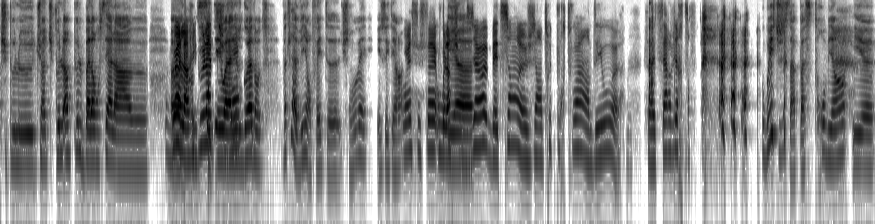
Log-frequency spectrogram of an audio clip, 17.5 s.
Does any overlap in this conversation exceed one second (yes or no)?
yes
